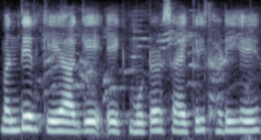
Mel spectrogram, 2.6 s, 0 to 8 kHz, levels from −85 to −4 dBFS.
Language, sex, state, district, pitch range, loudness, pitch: Hindi, female, Madhya Pradesh, Dhar, 195-210 Hz, -17 LUFS, 205 Hz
